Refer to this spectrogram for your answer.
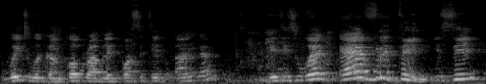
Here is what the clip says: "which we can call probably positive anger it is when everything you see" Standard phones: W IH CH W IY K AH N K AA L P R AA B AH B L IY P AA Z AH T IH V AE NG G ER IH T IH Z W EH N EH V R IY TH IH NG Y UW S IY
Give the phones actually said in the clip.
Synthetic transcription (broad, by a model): W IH CH W IY K AH N K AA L P R AA B AH B L IY P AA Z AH T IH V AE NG G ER IH T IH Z W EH EH V R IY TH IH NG Y UW S IY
